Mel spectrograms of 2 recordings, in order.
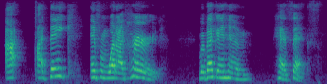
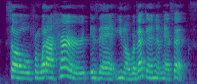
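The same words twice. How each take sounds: First: Slow retold reveal, broken by pauses; halting repeat. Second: Retold reveal, stretched opening words; measured gossip reveal. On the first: Friend asked to say the rumor again, halting repeat. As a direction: repeat it phrase by phrase, pausing between. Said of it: "I'm sorry, say that again". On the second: Friend passes on the rumor to her, measured reveal. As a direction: break the gossip in one connected run.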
